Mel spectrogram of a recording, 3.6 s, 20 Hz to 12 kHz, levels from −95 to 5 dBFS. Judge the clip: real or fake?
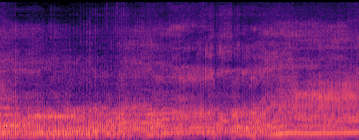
fake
